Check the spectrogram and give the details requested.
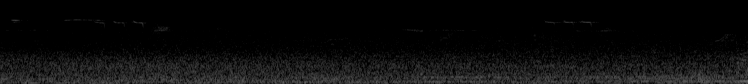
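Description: Faint outdoor ambience, a steady hiss with a few short, high bird chirps: a quick cluster about a second in and another around six seconds. Low music tones start to come in near the end.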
